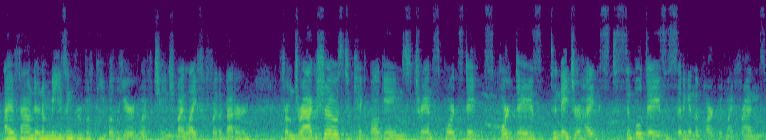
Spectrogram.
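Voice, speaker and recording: High-voiced man giving an earnest speech. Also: fairly even intonation, normal speed, hardly any pauses. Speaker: community speaker at a ceremony. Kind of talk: prepared heartfelt public speech. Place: outdoors at city hall. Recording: dull outdoor event audio with loud noise.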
